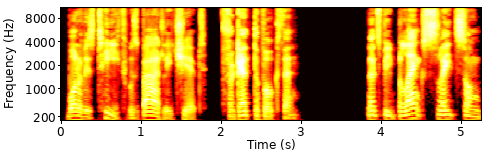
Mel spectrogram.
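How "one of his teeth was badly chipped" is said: ordinary talk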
